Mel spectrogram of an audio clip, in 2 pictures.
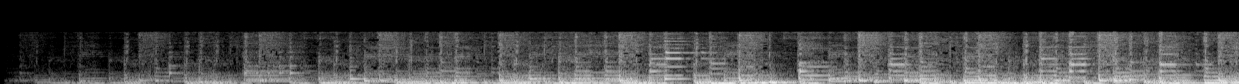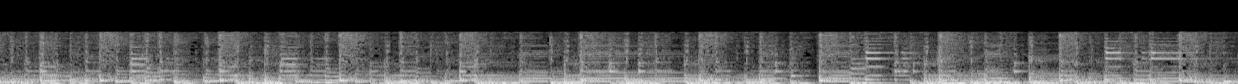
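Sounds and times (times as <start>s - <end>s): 
drum solo: 0.3s - 24.7s.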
